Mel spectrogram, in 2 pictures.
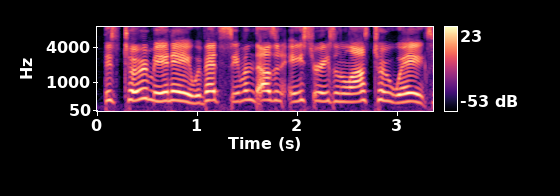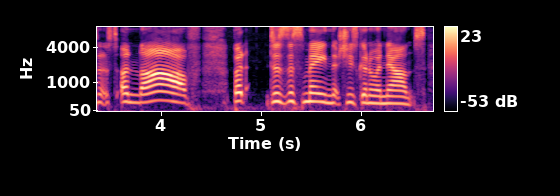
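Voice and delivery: ordinary talk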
